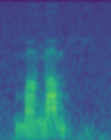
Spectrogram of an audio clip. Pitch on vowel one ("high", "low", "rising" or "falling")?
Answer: low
